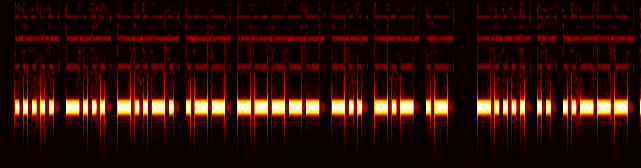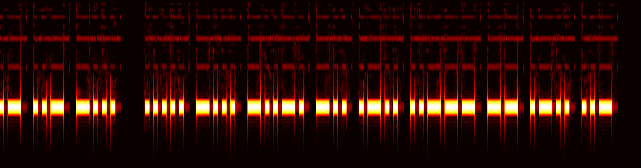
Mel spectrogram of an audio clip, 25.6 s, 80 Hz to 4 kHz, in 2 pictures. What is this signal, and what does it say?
Morse code, heard as a keyed tone, about 14 wpm, 800 Hz. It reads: 5B/W0DKA 6I2AUB 5B/DL2MLU
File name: Audio practica CW / SD 1 14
